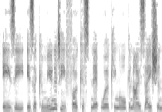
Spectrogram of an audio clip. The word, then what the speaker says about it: EASI: Engineering and Applied Sciences Interest House (EASI), the EASI pronounced easy, is a community-focused networking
